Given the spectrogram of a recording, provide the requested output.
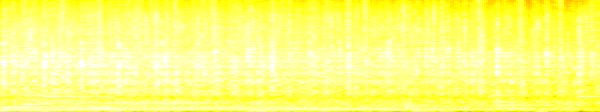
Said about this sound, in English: Give these three handsome men a hand clap. Love you.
